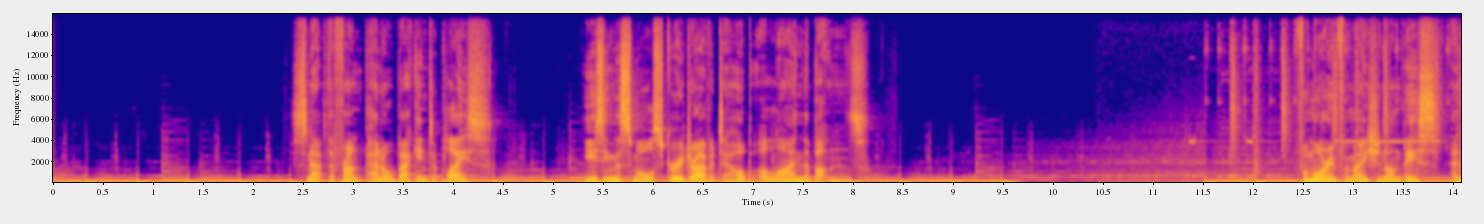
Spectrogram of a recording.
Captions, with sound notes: Snap the front panel back into place using the small screwdriver to help align the buttons. (upbeat music) (keypad beeping) For more information on this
